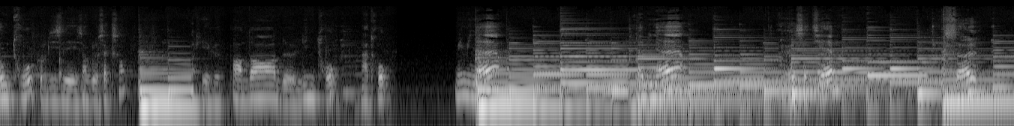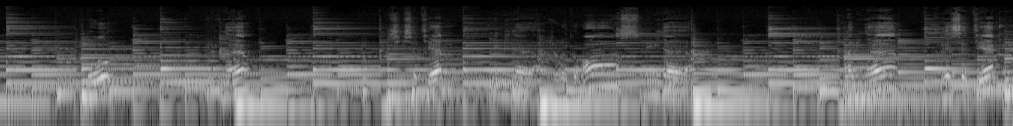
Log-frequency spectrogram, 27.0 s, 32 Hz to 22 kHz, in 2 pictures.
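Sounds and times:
fingerpicked acoustic guitar waltz: 1.8s - 2.8s, 4.4s - 4.9s, 6.3s - 27.0s.

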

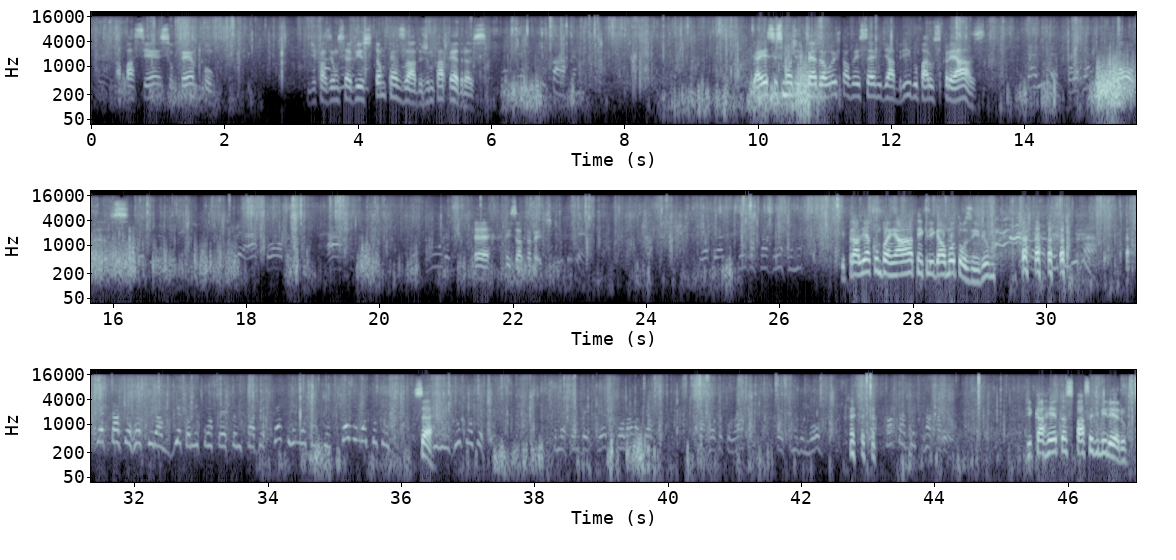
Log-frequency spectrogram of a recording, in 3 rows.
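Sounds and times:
footsteps through dry grass: 0.0s - 47.0s.

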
